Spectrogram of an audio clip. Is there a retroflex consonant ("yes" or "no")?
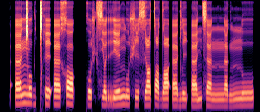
no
